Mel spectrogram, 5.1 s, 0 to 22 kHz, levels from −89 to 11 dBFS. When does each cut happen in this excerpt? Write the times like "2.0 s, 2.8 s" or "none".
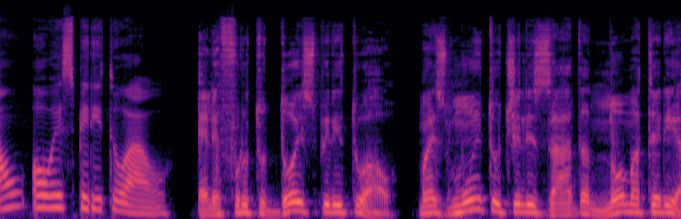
1.4 s, 3.0 s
